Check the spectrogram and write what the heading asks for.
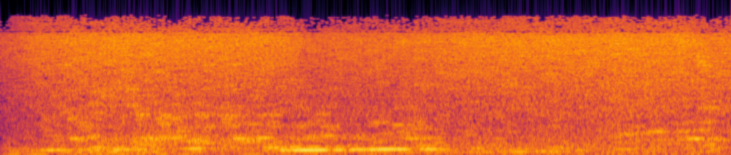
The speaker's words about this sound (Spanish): Se escucha como un grito al final eh, pero al comienzo parecía que hubiera un carro también cerca, estaban cerca de...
